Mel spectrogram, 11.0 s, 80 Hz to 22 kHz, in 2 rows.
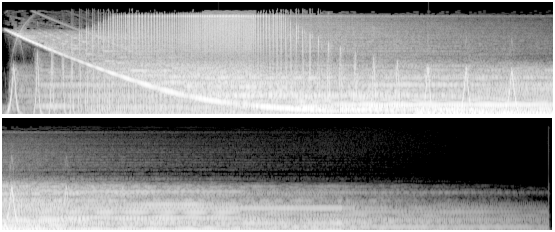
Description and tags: supernova fx3a
sampled from supernova2 synth with hardware effect processing chain.
fx, synth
